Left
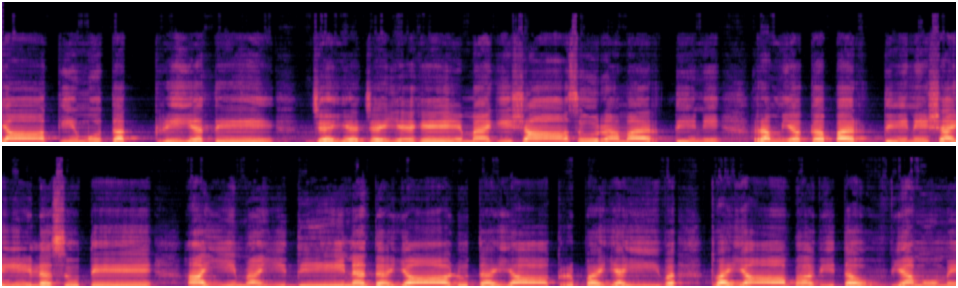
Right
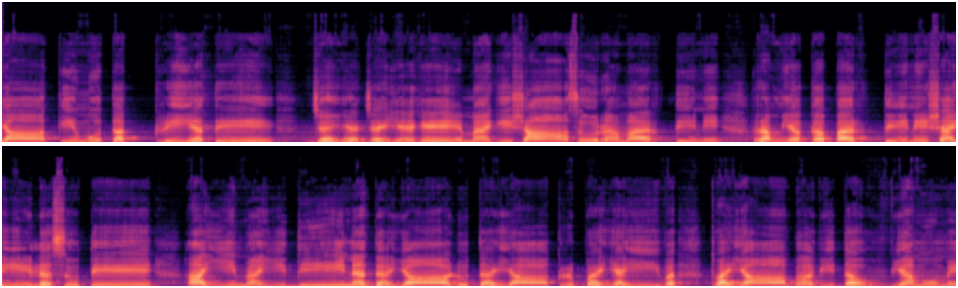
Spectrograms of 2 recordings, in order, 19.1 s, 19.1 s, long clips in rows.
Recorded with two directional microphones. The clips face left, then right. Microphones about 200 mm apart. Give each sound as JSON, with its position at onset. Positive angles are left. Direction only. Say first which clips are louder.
{"t": 0.0, "sound": "a woman's voice", "louder": "left 2 dB", "side_deg": 40}
{"t": 3.1, "sound": "a woman's voice", "louder": "left 3 dB", "side_deg": 25}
